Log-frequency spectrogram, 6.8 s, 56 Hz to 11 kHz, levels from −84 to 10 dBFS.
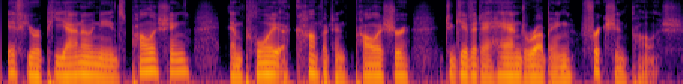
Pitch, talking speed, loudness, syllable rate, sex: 95 Hz, 150 wpm, -20 LUFS, 4.8 syllables/s, male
